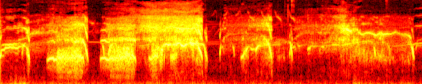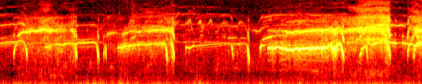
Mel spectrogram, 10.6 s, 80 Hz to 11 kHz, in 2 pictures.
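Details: At a peregrine falcon nest in the Barycz Valley, Poland, 5 May 2022, the male delivers a small bird while the female feeds the young. Harsh, strained wailing calls repeat continuously, with short gaps and hoarse scraping notes between them.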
